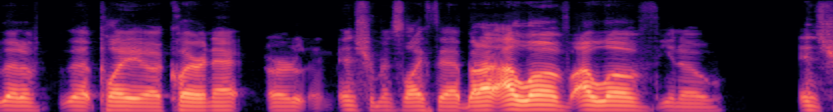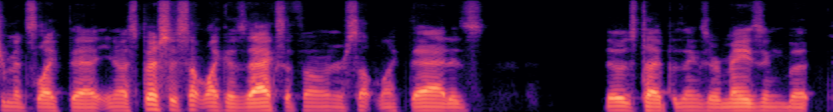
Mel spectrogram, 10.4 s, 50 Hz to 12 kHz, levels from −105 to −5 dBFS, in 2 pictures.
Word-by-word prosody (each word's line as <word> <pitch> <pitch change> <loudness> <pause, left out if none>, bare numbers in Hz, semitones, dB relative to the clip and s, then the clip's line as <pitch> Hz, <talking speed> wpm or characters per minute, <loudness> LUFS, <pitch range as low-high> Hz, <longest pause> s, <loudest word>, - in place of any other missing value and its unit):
that 130 -2 0
have 115 -2 -6
that 125 -1 -4
play, 120 -2 +2
uh, 110 -1 -1
clarinet 120 0 0 0.2
or 115 0 -5 0.2
instruments 120 -3 -10
like 120 -3 -1
that, 115 -1 -2
but 125 - +4
I 130 - +10
I - - +11
love 140 -2 +7
I - - +5
love, 130 -4 +3
you 115 +2 -13
know, 105 -1 -10 0.4
instruments 115 -4 -10
like 105 -3 -3
that, 105 -1 -2
you - - -13
know, 115 - -7
especially 135 +5 -2
something 135 -3 -6
like 115 -1 -4
a 105 - -5
saxophone 115 +1 0
or 105 - -14
something 100 - -11
like 105 0 -13
that 110 -1 -1
is 105 -2 -11 0.8
those 120 -1 -1
type 110 -2 0
of - - -10
things 110 -1 -10
are 105 - -5
amazing, 110 0 -4
but 105 -1 -6
115 Hz, 230 wpm, -28 LUFS, 110-120 Hz, 0.8 s, I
